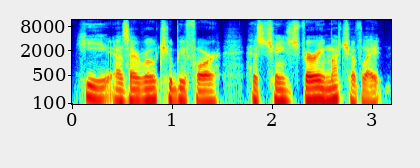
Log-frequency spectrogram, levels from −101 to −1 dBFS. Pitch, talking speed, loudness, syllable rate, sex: 110 Hz, 225 wpm, -16 LUFS, 6.2 syllables/s, male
